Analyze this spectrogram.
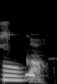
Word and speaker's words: go: Often we get students pronounce this as gosh, go. But it's go. O. It's a long O. Like show, go, grow.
